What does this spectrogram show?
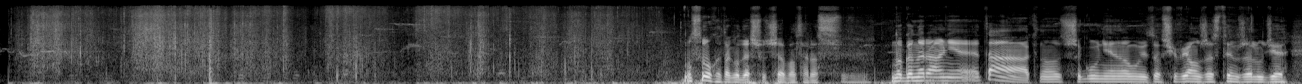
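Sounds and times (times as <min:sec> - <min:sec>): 
faint bird calls: 0:00.0 - 0:06.8
footsteps crunching on dry forest litter of twigs and leaves: 0:00.0 - 0:07.0
speech: 0:06.8 - 0:13.0.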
